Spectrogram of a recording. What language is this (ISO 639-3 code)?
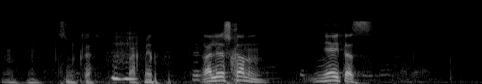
kaz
